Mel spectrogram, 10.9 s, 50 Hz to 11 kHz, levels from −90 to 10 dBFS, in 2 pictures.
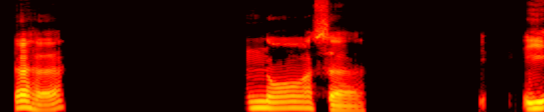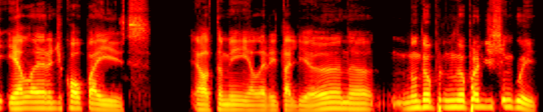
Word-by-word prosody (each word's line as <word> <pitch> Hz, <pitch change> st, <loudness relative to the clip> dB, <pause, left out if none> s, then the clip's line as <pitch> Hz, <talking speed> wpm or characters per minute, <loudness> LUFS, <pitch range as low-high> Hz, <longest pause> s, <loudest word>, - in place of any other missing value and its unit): Aham. 140 Hz, -2 st, -2 dB, 1.8 s
Nossa. 135 Hz, -10 st, -5 dB, 1.6 s
E 130 Hz, +3 st, 0 dB
e 125 Hz, -, +1 dB
ela 130 Hz, +1 st, +5 dB
era 130 Hz, 0 st, +3 dB
de 130 Hz, +1 st, -7 dB
qual 130 Hz, -1 st, +3 dB
país? 100 Hz, -7 st, -1 dB, 0.4 s
Ela 105 Hz, -1 st, +2 dB
também 105 Hz, -2 st, -1 dB
ela 100 Hz, 0 st, -1 dB
era 100 Hz, -, -4 dB
italiana 115 Hz, +6 st, 0 dB, 0.2 s
não 135 Hz, +3 st, -1 dB
deu 155 Hz, 0 st, +5 dB
para 145 Hz, +1 st, -2 dB
não 155 Hz, +1 st, +2 dB
deu 155 Hz, -1 st, +5 dB
para 160 Hz, +1 st, +5 dB
distinguir. 150 Hz, -, 0 dB
125 Hz, 115 wpm, -21 LUFS, 105-140 Hz, 1.8 s, ela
